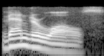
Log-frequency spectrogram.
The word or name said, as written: Waals, van der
